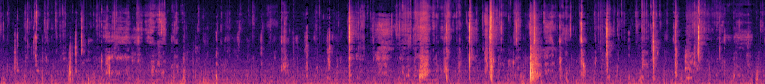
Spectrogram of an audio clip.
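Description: Close-miked chewing and biting of shredded, chewy sauce-braised duck meat, with many irregular sharp clicks and crunches.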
